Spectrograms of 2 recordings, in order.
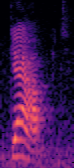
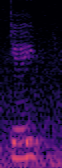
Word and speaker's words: gaped: makes it past tense makes the vowel sound long so it's not gapped it's because is short a but the e makes that a long some may some may have gaped at the idea but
